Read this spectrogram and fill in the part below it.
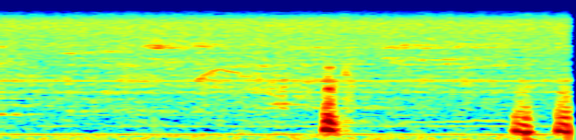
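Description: A hand slaps against a wall.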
